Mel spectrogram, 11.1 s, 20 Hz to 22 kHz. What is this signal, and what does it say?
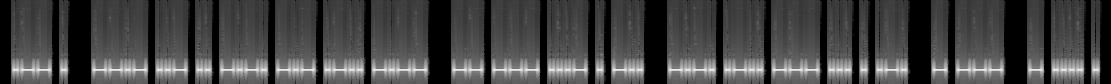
Morse code, heard as a keyed tone, about 30 wpm, 700 Hz. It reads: WE QUICKLY MOVED CLOSER TO THE
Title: Pangram Challenge v2 - 30wpm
